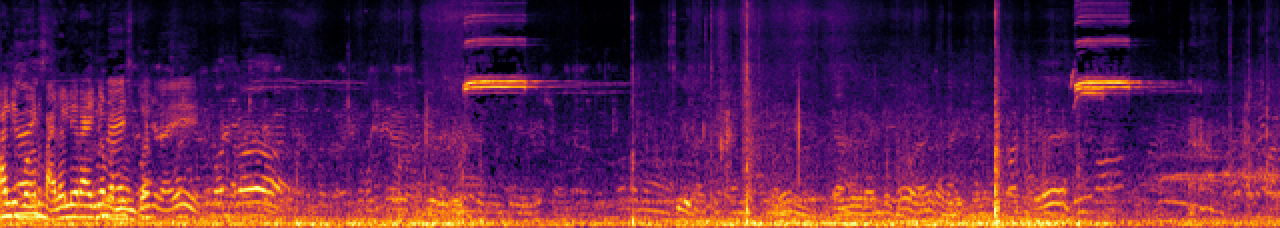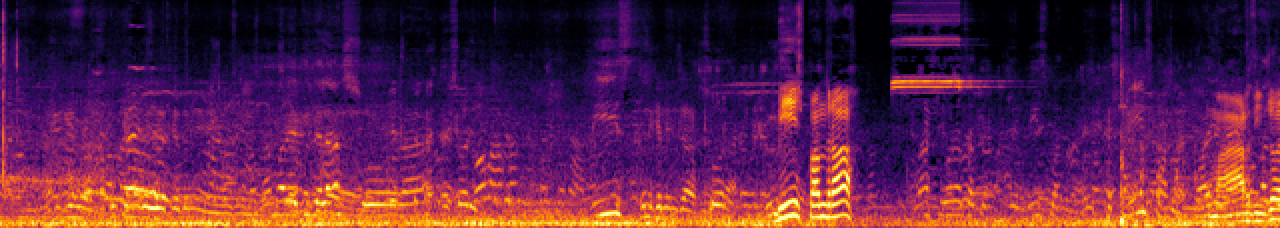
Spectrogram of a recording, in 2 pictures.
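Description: Men shout and chatter nearby outdoors.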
